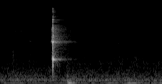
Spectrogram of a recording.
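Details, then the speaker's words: Jars of canned bacon just lifted from a Nuwave 13qt electric canner: one sharp, bright metallic ping in a quiet room, then silence; the jar lid pulling down and sealing properly. "Oh, did you hear it? I need to quit talking. I heard it ping. You hearing it ping?"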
